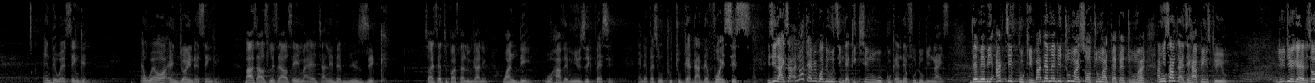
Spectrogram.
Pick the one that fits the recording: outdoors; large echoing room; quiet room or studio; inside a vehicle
large echoing room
